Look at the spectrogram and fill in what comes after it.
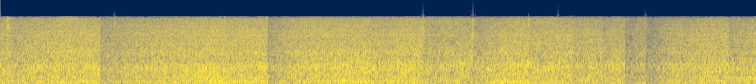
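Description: Heavy rain hissing steadily, dropping off sharply a few times.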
